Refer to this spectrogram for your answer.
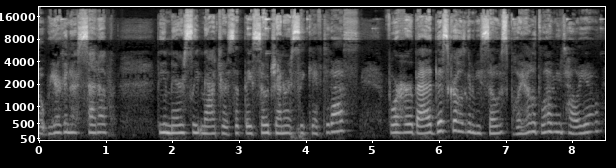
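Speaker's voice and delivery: hushed voice, very quiet. Talking to viewers while a niece sleeps next door: speaking very quietly. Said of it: "I'm speaking very quietly".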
